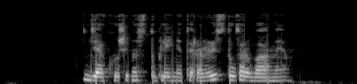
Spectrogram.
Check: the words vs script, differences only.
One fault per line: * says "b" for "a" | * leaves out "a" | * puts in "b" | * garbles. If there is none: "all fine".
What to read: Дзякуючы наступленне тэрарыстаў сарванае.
all fine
